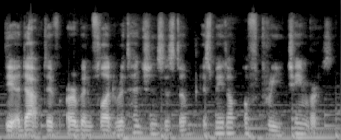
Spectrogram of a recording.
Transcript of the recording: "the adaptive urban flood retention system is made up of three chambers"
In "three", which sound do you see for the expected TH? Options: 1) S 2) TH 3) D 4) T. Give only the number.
2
